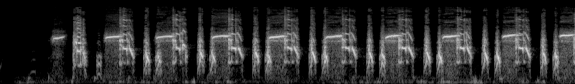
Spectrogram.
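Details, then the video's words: Two francolins, named irani teetar, produce a loud, rasping, rhythmic call series. A short whistle leads each phrase, followed by harsh falling notes, repeated roughly twice a second in a quiet setting. "Teetar pair ki awaz | irani teetar ki awaz"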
